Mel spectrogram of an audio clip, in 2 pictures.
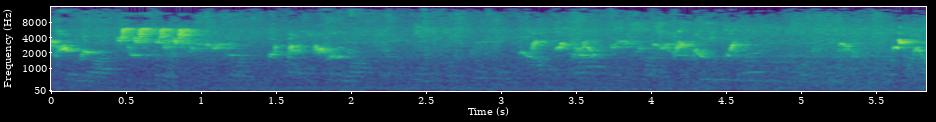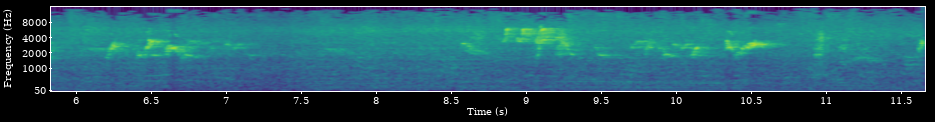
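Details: Hand-fed young red-whiskered bulbul, three months old, kept caged and chattering all day, slipping in song phrases: bright, quick whistled warbles in clustered bursts, pausing between groups.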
